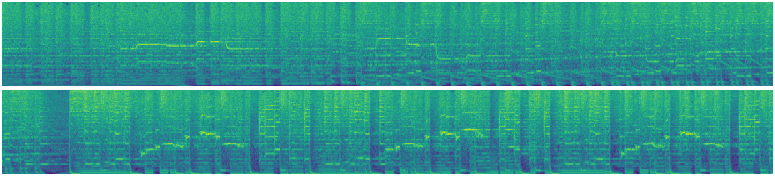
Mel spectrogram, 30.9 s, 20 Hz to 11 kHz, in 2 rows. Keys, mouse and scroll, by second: 0.4-1.1 alt+scroll down 3, 1.5-1.9 alt+scroll up 2, 2.3 alt+scroll down 1, 2.5-3.7 scroll up 3, 3.7 click, 6.5 Tab, 7.1 click, 8.1 click, 11.4 middle click, 11.7 click, 13.3 alt+Tab, 13.7 click, 14.9 click, 16.6 alt+Tab, 17.1 click, 17.7 t, 18.8 space, 19.0 i, 20.3 click, 21.5-22.0 scroll up 1, 22.0 click, 22.5 Tab, 23.0 click, 23.7 click, 23.8 Tab, 24.2 right click, 24.6 click, 24.6 Tab, 25.1 click, 26.6 click, 27.8 Return, 28.0 click, 29.3 click, 30.3 Return, 30.7 click.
